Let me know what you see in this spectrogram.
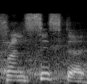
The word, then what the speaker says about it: Francisca: Is Francisca. It's like San Francisco. – Uh-huh. – Instead of the O, it's an A, but I'll spell it.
